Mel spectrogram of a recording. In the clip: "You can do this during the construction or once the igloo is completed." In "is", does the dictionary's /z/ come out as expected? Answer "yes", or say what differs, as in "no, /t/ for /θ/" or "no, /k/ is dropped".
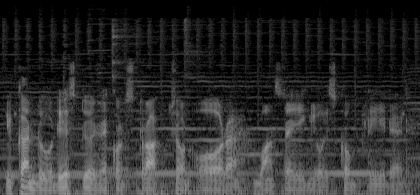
no, /s/ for /z/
